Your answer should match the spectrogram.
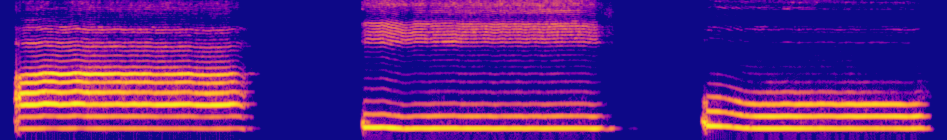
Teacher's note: उ के लिए आप एक वाइट सर्कल बनाएंगे लिप्स का। इ के लिए आपके middle part of the tongue raise होगी। और आ जो है ये डिपेंडेंट होगा पिछले लेटर के पर।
